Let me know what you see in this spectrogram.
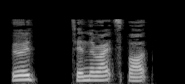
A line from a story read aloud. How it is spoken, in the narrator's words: he said blandly, as if my uterus was a piece of industrial equipment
